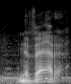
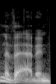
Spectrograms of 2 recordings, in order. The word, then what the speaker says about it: Nevada: Fun fact, you can tell if someone is truly a Nevadan just by how they say the state's name. Locals stress the VAD in Nevada, meanwhile out-of-staters go for the VA.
